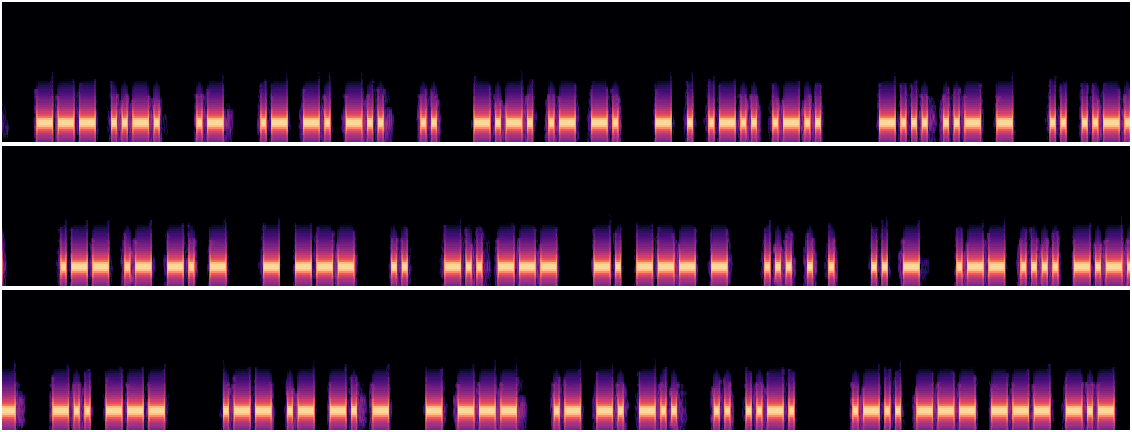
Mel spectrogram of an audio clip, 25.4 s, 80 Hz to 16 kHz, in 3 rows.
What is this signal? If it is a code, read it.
Morse code, heard as a keyed tone, about 30 wpm, 600 Hz. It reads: OF A AND I CAN TELL BUT IF WANT TO I DO NOT SEE IT WHY DO WANT TO AND IF LOOK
